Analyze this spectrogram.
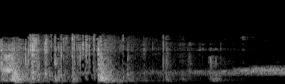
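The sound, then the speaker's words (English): The locked door of Dr. Roylott's room is forced open with a burst of loud crashing and splintering impacts, the clatter tapering off into quieter rattling. “But Holmes, the door's locked. Break it in.”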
